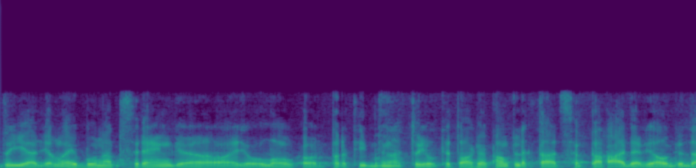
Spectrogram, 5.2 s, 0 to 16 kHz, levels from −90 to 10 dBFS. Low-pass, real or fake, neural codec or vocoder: 7.2 kHz; fake; codec, 16 kHz, 2 kbps, FunCodec, trained on LibriTTS, 25 frames a second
